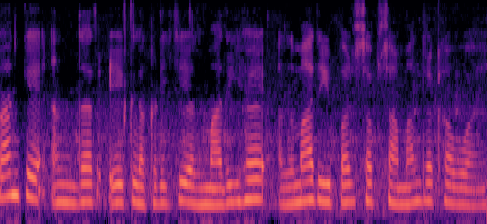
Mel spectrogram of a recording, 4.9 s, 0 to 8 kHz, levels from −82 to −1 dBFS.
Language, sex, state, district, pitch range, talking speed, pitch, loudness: Hindi, female, Bihar, Bhagalpur, 195-215 Hz, 185 wpm, 205 Hz, -30 LUFS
